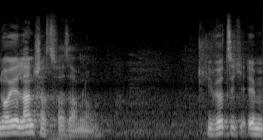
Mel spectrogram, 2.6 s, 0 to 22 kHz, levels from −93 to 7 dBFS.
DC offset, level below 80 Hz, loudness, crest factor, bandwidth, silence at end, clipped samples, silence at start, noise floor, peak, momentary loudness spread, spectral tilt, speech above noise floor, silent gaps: under 0.1%; -68 dBFS; -30 LUFS; 22 dB; 14 kHz; 0 s; under 0.1%; 0 s; -61 dBFS; -10 dBFS; 18 LU; -4 dB/octave; 33 dB; none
